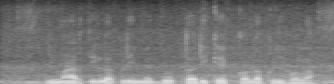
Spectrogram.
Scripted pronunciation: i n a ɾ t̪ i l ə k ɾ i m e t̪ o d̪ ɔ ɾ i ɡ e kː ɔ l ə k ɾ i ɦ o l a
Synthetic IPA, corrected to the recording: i m a ɾ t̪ i l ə k ɽ i m e d̪ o t̪ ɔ ɾ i k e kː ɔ l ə k ɽ i ɦ o l a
